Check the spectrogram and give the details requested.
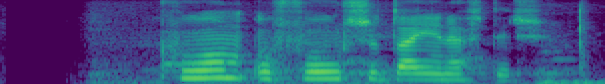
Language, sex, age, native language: Icelandic, female, 14, Icelandic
